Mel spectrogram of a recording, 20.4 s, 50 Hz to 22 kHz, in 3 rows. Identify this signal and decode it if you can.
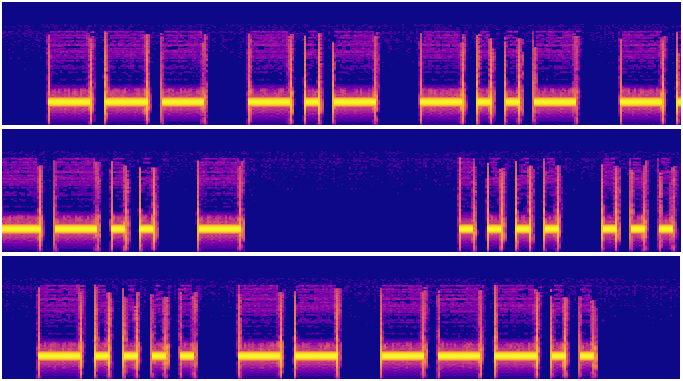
Morse code, heard as a keyed tone, about 8 wpm, 800 Hz. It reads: OKX8T HS6M8
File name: CW / DET / 1 9 1500C S C 8wpm 5653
